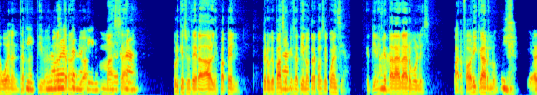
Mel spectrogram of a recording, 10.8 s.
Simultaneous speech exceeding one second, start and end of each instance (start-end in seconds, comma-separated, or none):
0.5-2.7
